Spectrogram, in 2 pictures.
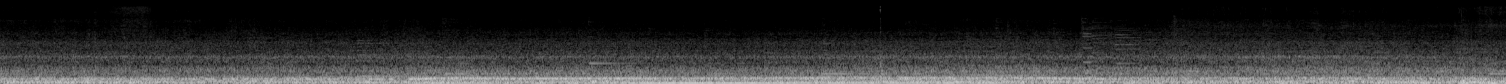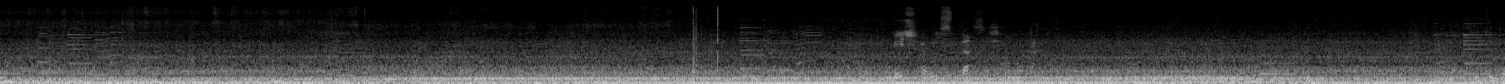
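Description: Inside a moving car: steady tyre and road rumble with an engine drone that rises and falls gently in pitch, a little louder from about four seconds in.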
